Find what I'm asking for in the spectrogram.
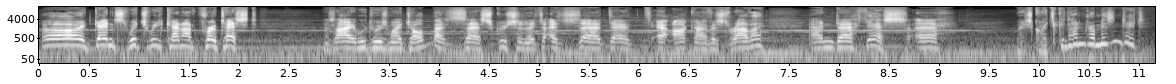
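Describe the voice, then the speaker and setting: An actor playing a flustered young Time Lord with an old man's manner, halting and fussy in an audio drama. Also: high-pitched, lively intonation, over music. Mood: dismayed, dithering. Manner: hesitant, halting, fussy, adding "hmm?" and "my dear".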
